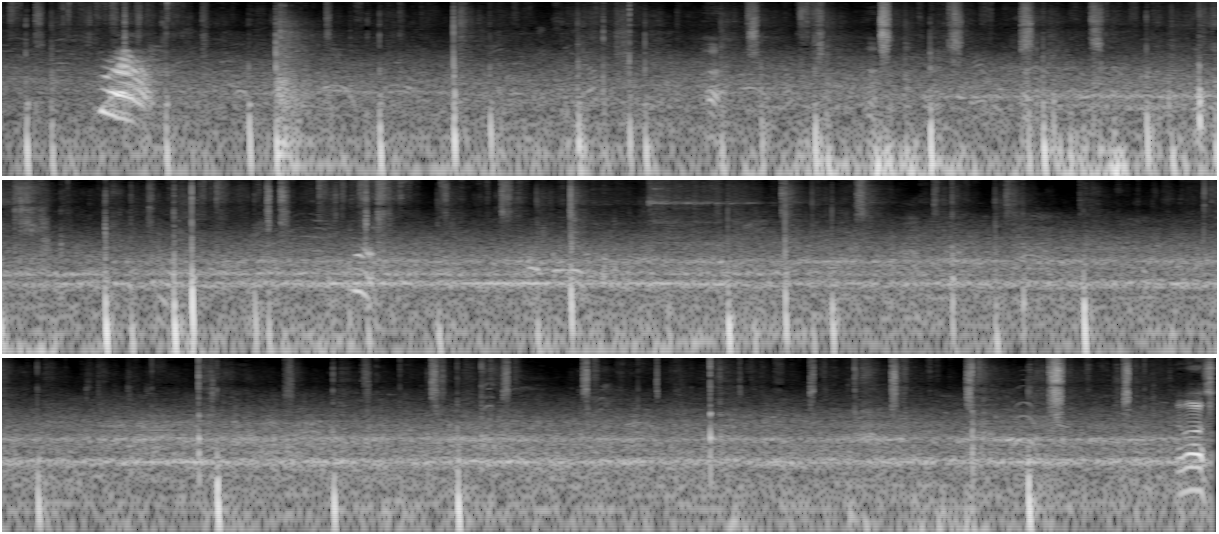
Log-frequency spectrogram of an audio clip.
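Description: A basketball bouncing and footsteps on an outdoor hard court, as irregular sharp knocks throughout. A brief rising whistle-like sound comes about a second in, and a steady hum sets in about eight seconds in.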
